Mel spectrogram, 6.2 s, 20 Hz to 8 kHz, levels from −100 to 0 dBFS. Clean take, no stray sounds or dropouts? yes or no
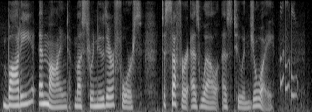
no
